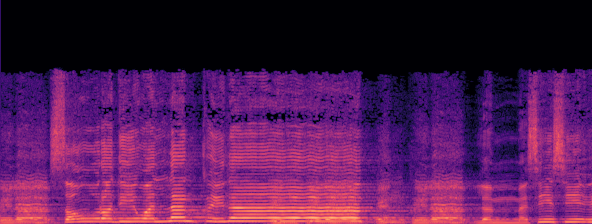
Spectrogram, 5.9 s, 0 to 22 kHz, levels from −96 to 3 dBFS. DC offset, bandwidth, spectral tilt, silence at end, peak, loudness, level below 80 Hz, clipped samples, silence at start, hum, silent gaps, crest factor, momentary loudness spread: under 0.1%; 15.5 kHz; -3 dB/octave; 0 s; -6 dBFS; -21 LUFS; -62 dBFS; under 0.1%; 0 s; none; none; 14 dB; 13 LU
